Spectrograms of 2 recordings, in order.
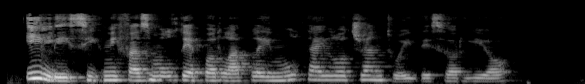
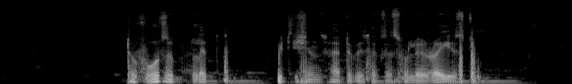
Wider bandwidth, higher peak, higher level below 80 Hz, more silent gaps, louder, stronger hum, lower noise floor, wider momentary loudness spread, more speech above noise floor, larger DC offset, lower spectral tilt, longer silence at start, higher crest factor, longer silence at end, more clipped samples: second, 11.5 kHz vs 15 kHz; first, -2 dBFS vs -6 dBFS; second, -62 dBFS vs -50 dBFS; neither; first, -21 LUFS vs -28 LUFS; second, none vs 50 Hz at -45 dBFS; about the same, -75 dBFS vs -77 dBFS; first, 16 LU vs 12 LU; first, 54 dB vs 50 dB; neither; second, -4 dB/octave vs -6.5 dB/octave; second, 0.25 s vs 1.25 s; about the same, 20 dB vs 24 dB; first, 0.8 s vs 0.55 s; neither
